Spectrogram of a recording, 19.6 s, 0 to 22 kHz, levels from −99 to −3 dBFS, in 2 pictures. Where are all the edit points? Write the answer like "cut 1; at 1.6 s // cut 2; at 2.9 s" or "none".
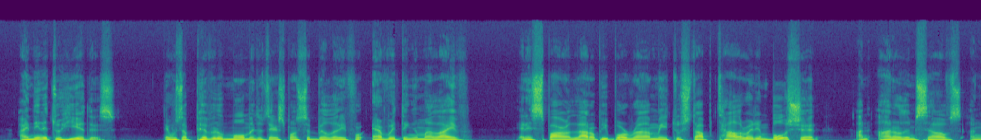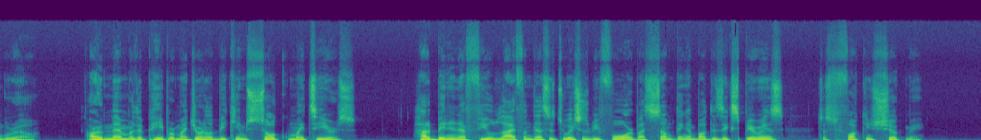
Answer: cut 1; at 1.6 s // cut 2; at 10.5 s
